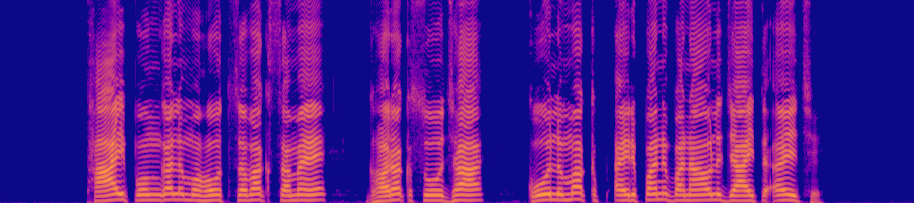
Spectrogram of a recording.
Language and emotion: Maithili, neutral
